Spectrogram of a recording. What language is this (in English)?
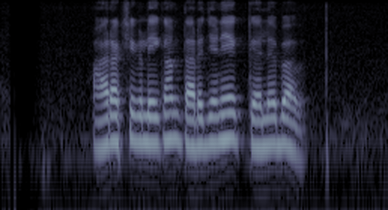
Sinhala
